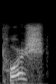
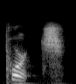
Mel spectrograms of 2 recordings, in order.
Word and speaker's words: porch: c h sound here instead of porsch it's porch it's a puff of a sound then we stop the sound porch porch good good okay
